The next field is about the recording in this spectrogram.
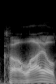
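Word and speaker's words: Carlile: Jack Aldous, Harry Aldous, Keel Carlilly as well. Carlilly. I think we pronounce it Keel Carlisle, don't we? Well, it's not spelt like Carlisle, though, is it? No, it's not. But it's Keel Carlisle, probably most famous for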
